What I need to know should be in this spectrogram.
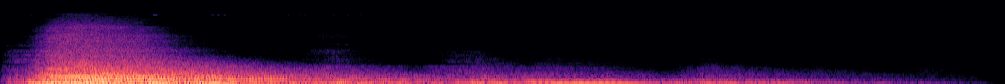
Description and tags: Hell's Foundations C
What would hell's foundation's sound like ?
